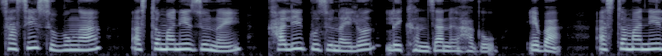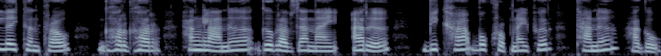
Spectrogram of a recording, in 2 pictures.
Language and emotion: Bodo, neutral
